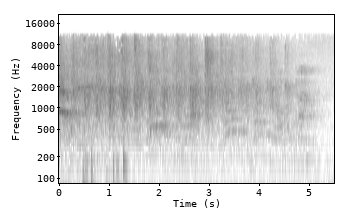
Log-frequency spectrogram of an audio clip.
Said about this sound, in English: And uh, give him another hand as we welcome him.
